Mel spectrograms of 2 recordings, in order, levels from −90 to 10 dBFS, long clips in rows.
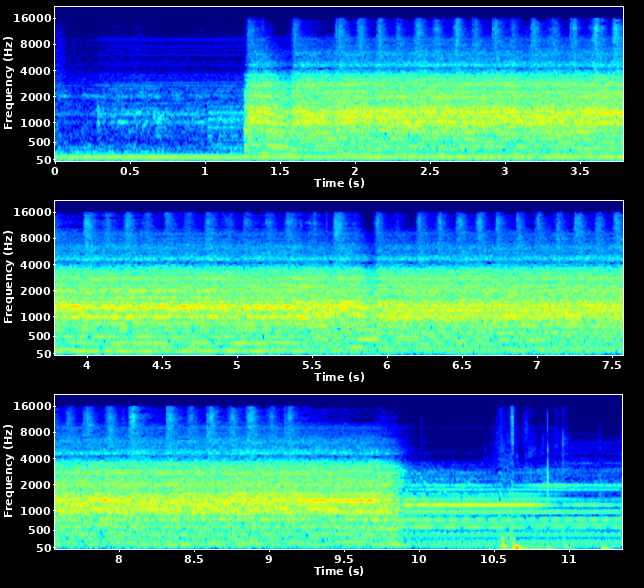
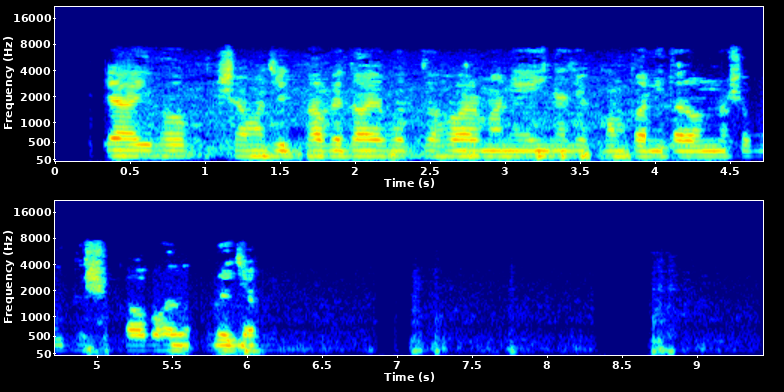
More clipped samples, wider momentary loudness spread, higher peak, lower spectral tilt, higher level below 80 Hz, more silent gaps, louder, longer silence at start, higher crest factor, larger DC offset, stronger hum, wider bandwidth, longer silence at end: neither; first, 15 LU vs 9 LU; second, -10 dBFS vs -4 dBFS; second, -3 dB/octave vs -5 dB/octave; first, -46 dBFS vs -60 dBFS; second, none vs 6.93-6.98 s, 7.04-7.08 s, 8.39-8.67 s; first, -22 LUFS vs -25 LUFS; second, 0 s vs 0.35 s; second, 14 dB vs 24 dB; neither; neither; first, 16.5 kHz vs 7.8 kHz; second, 0 s vs 0.6 s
